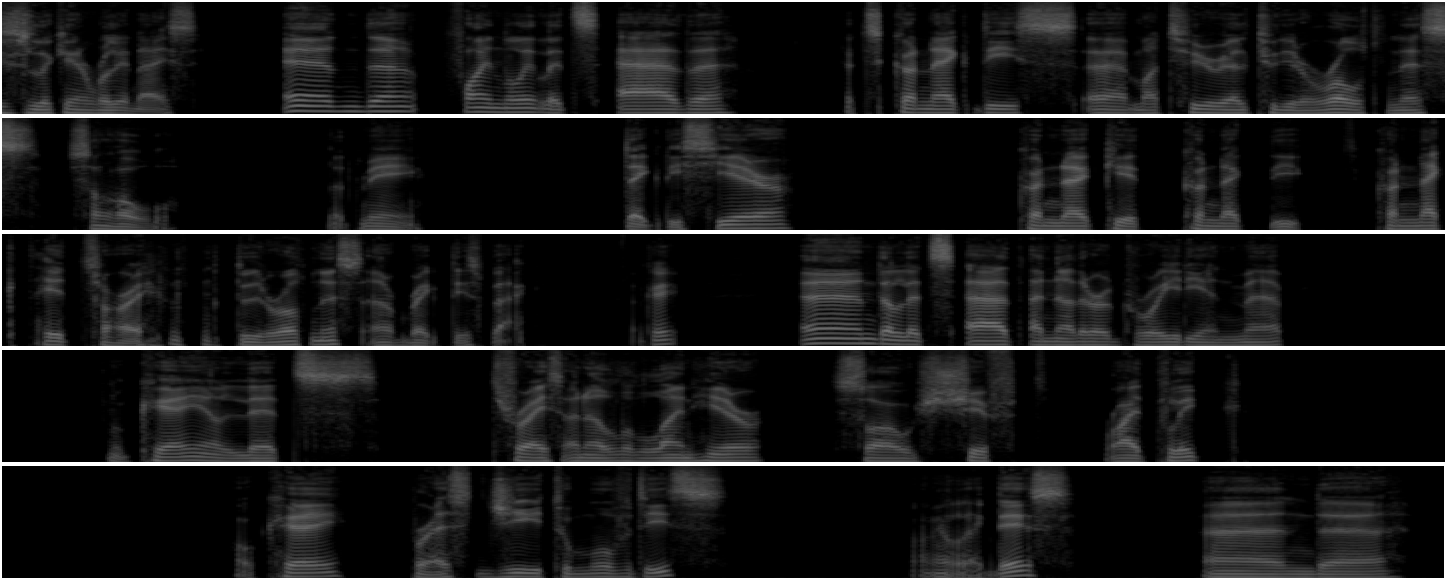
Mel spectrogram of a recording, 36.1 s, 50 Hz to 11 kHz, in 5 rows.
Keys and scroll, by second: 19.4 shift+a, 19.8 g, 20.0 r, 20.1 a, 31.2 g.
